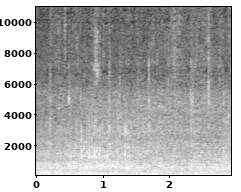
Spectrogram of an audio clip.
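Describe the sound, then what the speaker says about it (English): A helicopter hovers overhead above a large protest crowd in central London, its steady low rotor thrum droning continuously and loud through the whole moment, with faint crowd noise underneath. "the helicopter's still above us"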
